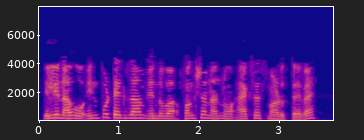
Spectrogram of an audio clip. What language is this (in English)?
Kannada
